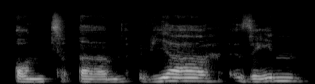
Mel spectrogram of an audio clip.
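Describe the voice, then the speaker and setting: Dark, mellow male speech with ordinary pitch variation. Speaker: literary magazine editor and poet. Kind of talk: interview. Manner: halting, many fillers.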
